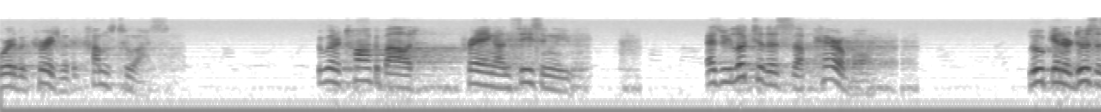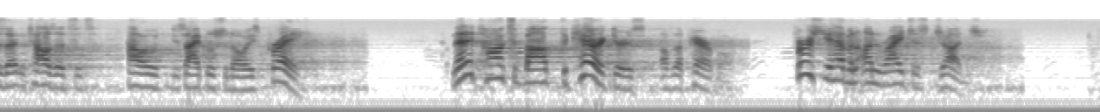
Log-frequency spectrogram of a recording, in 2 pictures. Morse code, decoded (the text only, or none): none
